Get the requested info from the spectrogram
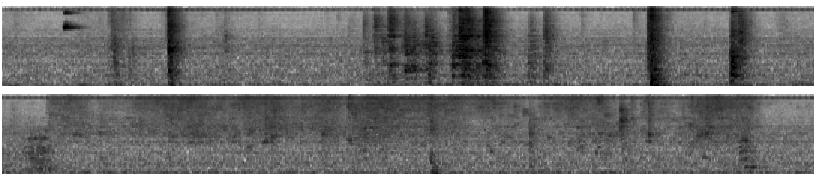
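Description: Kitchen cupboard and cookware being handled: a few light clicks, a rattling clatter about three seconds in, then two sharp knocks a little past four seconds and a lighter one near eight seconds. A steady low hum runs underneath.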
